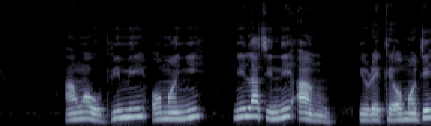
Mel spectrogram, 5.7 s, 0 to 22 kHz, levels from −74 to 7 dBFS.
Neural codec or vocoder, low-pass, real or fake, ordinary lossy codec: none; 19.8 kHz; real; none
